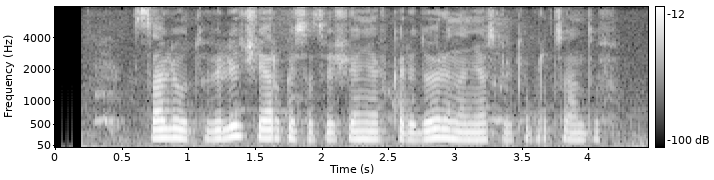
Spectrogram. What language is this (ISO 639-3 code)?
rus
